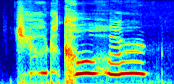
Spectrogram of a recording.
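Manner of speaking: failed, very high-pitched, drawn-out squealing voice.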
